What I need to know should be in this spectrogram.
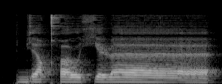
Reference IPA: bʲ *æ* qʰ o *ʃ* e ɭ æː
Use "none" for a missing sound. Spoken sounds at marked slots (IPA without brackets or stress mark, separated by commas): æ, ç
